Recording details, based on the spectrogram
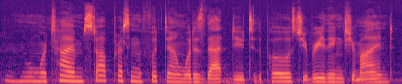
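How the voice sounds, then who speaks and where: Woman yoga instructor, low-pitched, steady class cueing, faint background hum. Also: moderate pace. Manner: calm, cueing breath and movement, with rhetorical "right?". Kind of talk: guiding a live yoga class.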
